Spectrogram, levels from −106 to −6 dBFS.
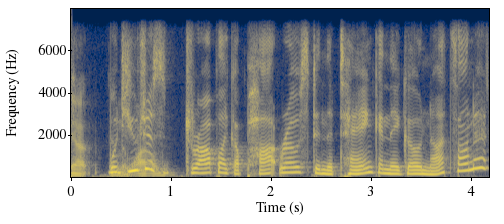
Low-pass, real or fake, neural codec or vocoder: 7.2 kHz; real; none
